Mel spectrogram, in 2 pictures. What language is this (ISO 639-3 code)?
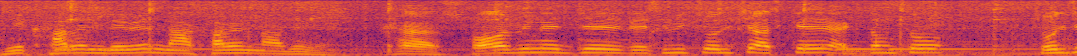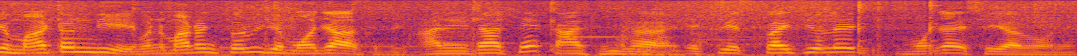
ben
